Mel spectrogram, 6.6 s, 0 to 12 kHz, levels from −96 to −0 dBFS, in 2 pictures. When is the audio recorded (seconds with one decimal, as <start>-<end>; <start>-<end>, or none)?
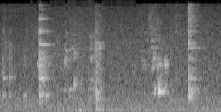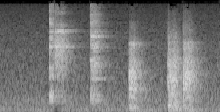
0.0-6.6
